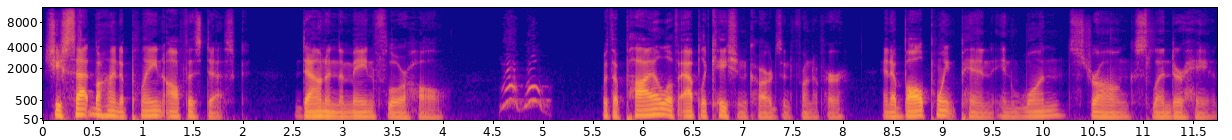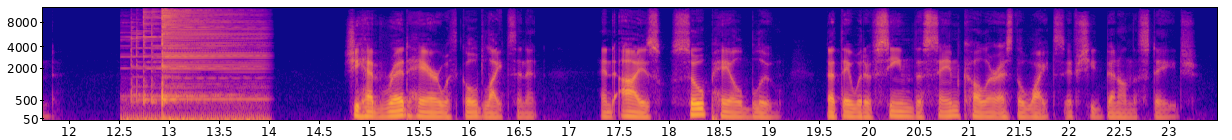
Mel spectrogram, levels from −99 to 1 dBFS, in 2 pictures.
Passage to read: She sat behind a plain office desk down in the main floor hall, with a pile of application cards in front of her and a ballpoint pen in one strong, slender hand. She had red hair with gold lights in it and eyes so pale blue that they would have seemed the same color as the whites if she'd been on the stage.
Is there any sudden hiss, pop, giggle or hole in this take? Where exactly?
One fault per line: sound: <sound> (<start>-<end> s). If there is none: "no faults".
sound: bark (4.6-5.1 s)
sound: tap (12.5-14.1 s)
